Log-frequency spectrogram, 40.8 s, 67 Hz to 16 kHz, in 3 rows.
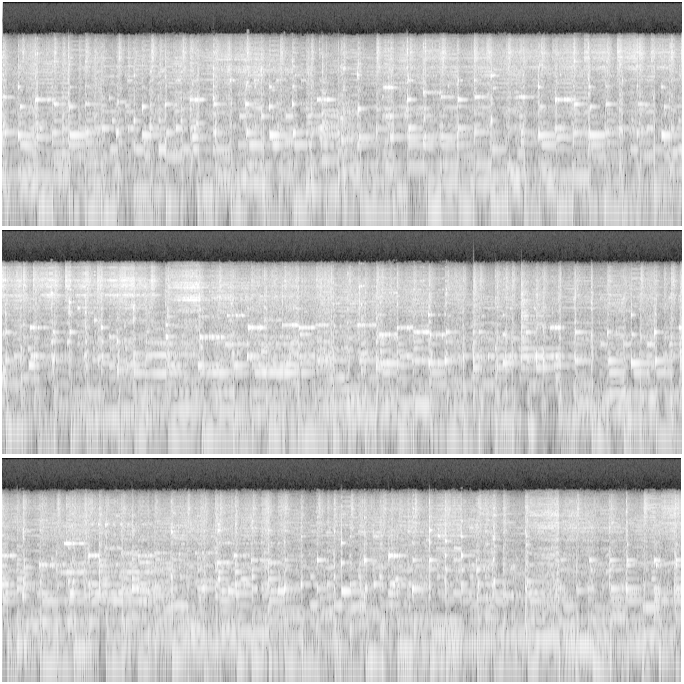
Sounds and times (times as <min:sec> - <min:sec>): Drum: 0:00.0 - 0:40.7
Drum kit: 0:00.0 - 0:40.7
Marimba, xylophone: 0:00.0 - 0:40.7.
